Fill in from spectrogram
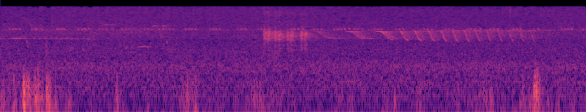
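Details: Yellow-breasted chat delivering a brief harsh burst and then a rapid run of short descending notes lasting over a second, while a constant high-pitched insect hum and scattered low knocks continue behind.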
